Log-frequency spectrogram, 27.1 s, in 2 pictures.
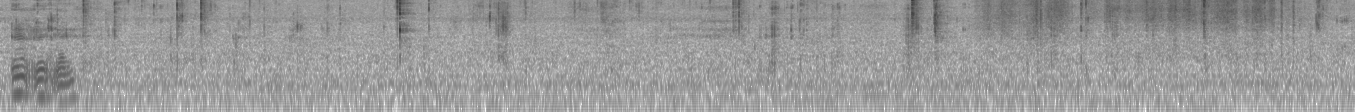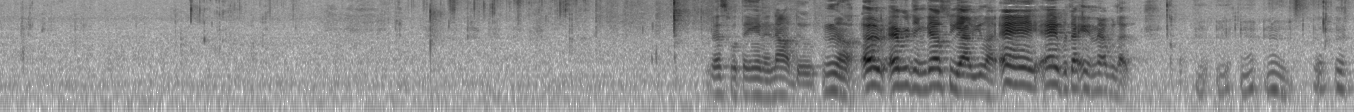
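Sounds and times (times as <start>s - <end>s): chewing with wet mouth clicks: 0.8s - 9.8s, 12.0s - 16.6s, 17.3s - 20.5s.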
